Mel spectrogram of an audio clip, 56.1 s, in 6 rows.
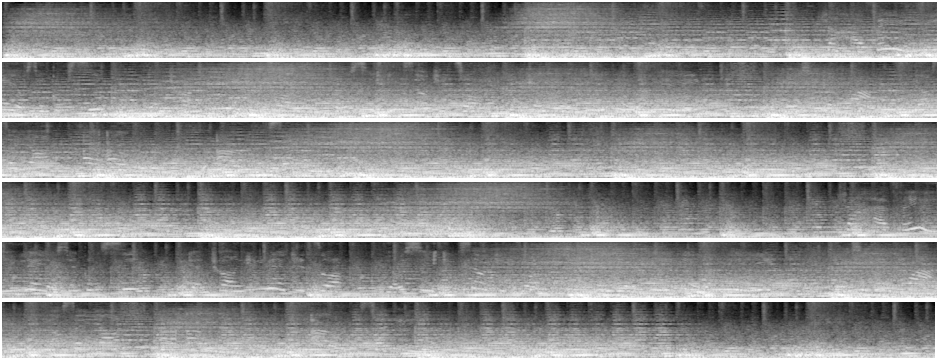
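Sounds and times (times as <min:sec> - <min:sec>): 
tense intense oppressive music: 0:00.0 - 0:56.0.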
